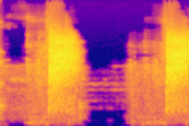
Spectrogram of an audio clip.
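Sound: gunshots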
